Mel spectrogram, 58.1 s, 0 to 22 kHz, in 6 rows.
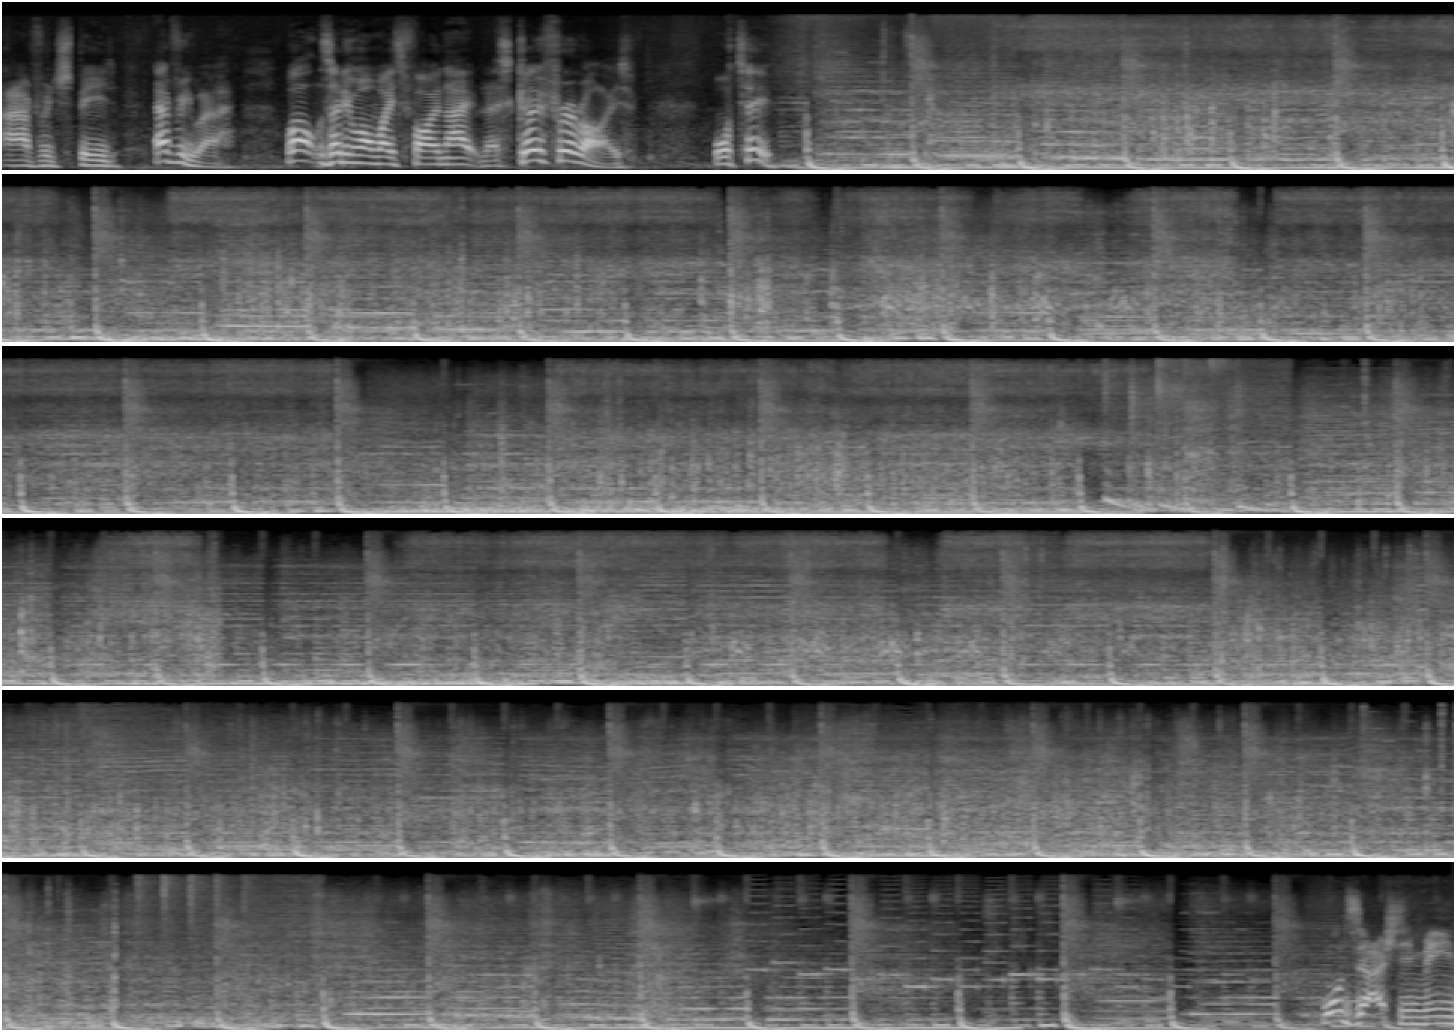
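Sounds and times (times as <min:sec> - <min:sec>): bike tyres rumbling on dirt: 0:05.2 - 0:58.0
upbeat background music: 0:05.4 - 0:58.0.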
